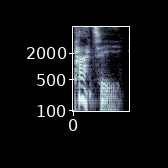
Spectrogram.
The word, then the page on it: patty: British English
